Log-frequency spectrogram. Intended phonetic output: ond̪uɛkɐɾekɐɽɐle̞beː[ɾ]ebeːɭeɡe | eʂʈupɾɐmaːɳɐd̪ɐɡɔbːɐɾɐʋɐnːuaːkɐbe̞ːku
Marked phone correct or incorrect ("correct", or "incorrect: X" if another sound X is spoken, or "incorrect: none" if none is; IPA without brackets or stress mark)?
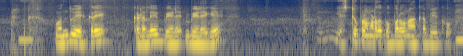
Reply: incorrect: ɭ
